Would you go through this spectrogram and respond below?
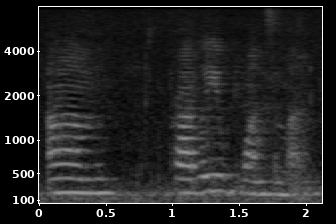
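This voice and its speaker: A 21-year-old woman answers focus group questions in a casual, upbeat way. She sounds far from the mic in an echoey room, with steady background noise. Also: medium pitch, measured pace.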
